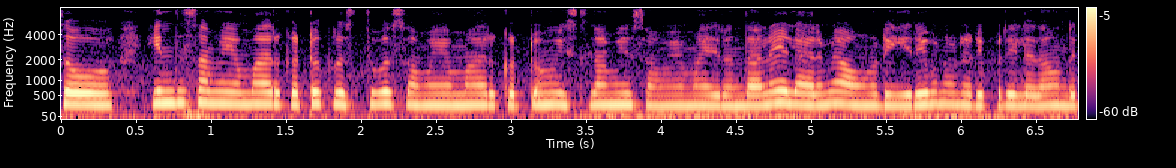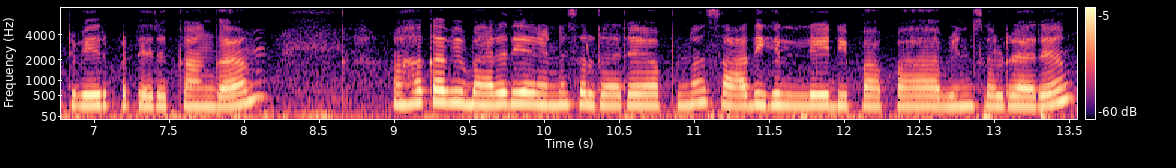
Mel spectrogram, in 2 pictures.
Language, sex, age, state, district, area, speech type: Tamil, female, 18-30, Tamil Nadu, Ariyalur, rural, spontaneous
